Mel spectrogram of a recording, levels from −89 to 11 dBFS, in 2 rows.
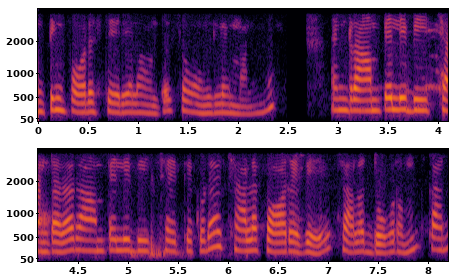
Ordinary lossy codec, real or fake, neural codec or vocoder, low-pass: none; real; none; 3.6 kHz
